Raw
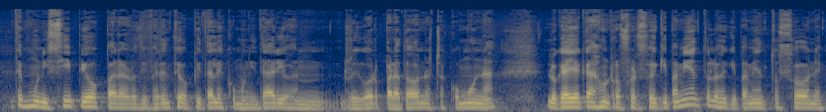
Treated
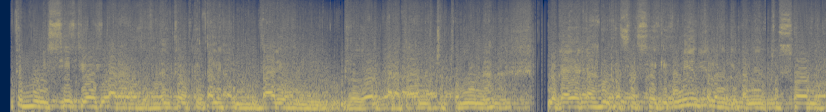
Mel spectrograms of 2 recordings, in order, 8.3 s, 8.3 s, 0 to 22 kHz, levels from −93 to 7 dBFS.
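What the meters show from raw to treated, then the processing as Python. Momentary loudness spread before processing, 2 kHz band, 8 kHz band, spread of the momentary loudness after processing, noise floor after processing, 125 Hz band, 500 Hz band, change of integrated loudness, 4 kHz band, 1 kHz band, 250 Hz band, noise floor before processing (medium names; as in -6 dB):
9 LU, +15.0 dB, +16.5 dB, 3 LU, -20 dBFS, +13.5 dB, +10.5 dB, +13.0 dB, +17.5 dB, +18.5 dB, +12.0 dB, -48 dBFS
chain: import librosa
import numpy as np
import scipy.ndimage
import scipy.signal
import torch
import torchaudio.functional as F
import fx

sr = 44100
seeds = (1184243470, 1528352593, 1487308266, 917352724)

y = fx.echo_split(x, sr, split_hz=600.0, low_ms=185, high_ms=142, feedback_pct=52, wet_db=-12.5)
y = fx.fuzz(y, sr, gain_db=48.0, gate_db=-39.0)
y = y * 10.0 ** (2.0 / 20.0)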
